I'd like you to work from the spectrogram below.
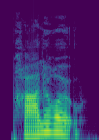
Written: pralerøv

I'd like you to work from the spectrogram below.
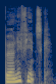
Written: børnefjendsk

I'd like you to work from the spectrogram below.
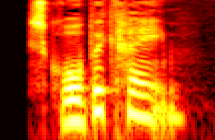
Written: skrubbecreme

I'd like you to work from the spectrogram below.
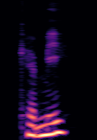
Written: KAME

